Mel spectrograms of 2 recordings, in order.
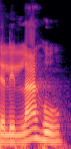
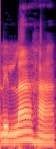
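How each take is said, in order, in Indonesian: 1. Kata lillahi diakhiri dengan vokal u. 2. Kata lillahi diakhiri dengan vokal a. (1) "jangan dibaca lillahu" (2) "atau lillaha"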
